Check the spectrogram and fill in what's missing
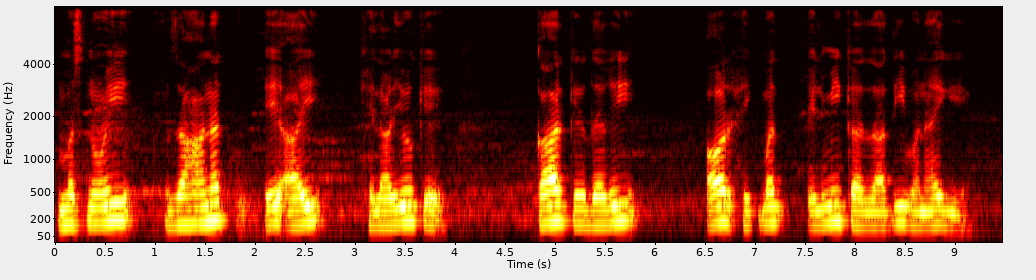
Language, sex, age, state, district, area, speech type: Urdu, male, 18-30, Bihar, Gaya, urban, spontaneous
